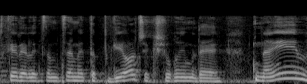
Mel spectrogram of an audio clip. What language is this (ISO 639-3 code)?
heb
